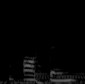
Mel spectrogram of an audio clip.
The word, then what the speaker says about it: often: Often, or often. Some people drop the T, just like, who cares about that T? Just drop it, man. Often and often.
